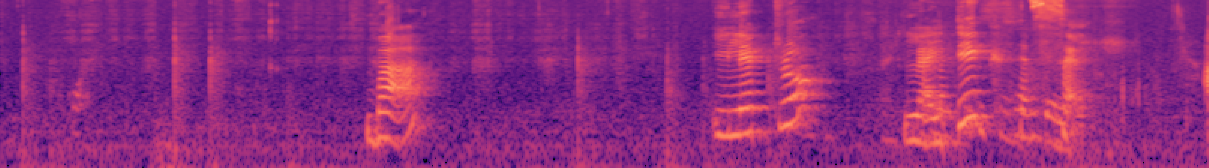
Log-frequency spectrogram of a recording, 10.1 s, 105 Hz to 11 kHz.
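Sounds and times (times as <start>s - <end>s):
chalk tapping and scraping on chalkboard: 0.0s - 9.4s.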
